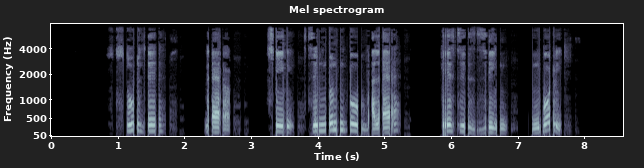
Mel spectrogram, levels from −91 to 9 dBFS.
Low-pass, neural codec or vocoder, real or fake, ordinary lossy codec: 7.2 kHz; none; real; MP3, 32 kbps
